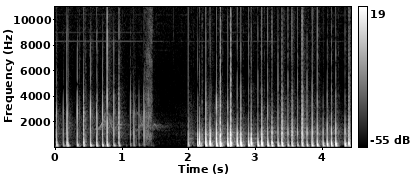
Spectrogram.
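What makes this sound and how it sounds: Long decorated fingernails tap a round, thin, solid cork coaster about palm size, held upright. About 26 quick, dry, short taps with a soft low-mid thud: a light run, a near-silent pause with faint scratching, then a louder, denser burst of tapping.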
